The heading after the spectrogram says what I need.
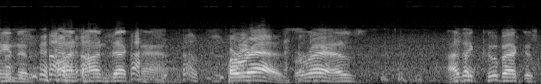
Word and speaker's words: Perez: the on Deck man Perez Perez I think kubc is correct he says Paris peris I guess that's the Latin American pronunciation Perez but Canal said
